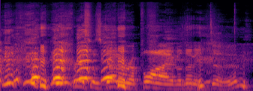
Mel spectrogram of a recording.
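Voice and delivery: laughing. Real, not acted. Friend laughing joke.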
